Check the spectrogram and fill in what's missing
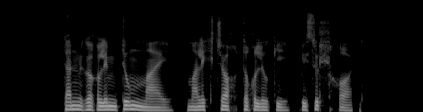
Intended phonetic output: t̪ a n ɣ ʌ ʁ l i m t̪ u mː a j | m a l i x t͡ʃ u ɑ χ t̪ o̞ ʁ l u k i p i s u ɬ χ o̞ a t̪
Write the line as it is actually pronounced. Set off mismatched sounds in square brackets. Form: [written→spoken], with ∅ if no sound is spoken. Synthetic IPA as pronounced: t̪ a n ɣ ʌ ʁ l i m t̪ u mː a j | m a l i x t͡ʃ u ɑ χ t̪ o̞ ʁ l u k i p i s u ɬ χ o̞ a t̪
